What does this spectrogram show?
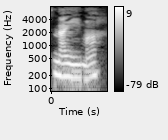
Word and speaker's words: Naeemah: Little things like that, you know, where it's like, no, no, let let's say it right. It's Naima, you know.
